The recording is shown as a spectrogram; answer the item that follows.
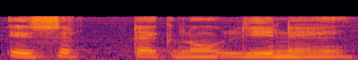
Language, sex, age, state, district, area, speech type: Punjabi, male, 18-30, Punjab, Muktsar, urban, spontaneous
